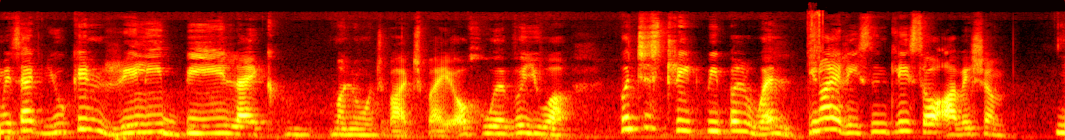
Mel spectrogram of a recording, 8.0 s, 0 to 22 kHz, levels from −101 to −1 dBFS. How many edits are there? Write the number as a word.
one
